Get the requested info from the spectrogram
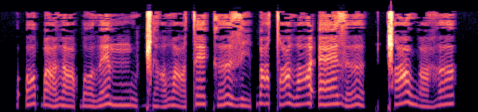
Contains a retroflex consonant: no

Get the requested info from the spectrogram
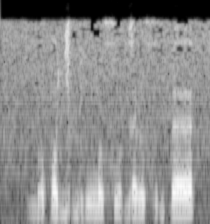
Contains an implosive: yes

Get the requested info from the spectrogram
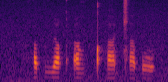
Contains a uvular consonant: yes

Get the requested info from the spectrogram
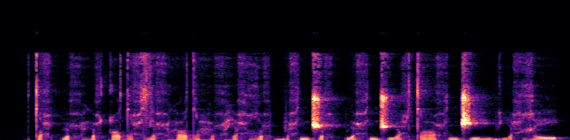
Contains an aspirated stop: no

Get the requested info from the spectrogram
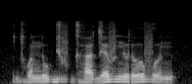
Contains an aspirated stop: no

